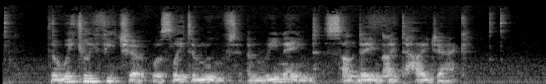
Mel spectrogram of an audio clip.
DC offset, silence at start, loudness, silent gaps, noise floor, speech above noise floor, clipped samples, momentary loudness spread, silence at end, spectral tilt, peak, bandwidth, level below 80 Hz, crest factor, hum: under 0.1%; 0.05 s; -15 LUFS; none; -35 dBFS; 21 dB; under 0.1%; 18 LU; 0.4 s; -5.5 dB/octave; 0 dBFS; 16.5 kHz; -42 dBFS; 14 dB; none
